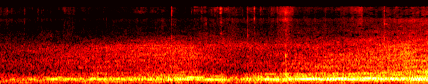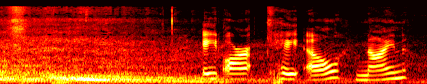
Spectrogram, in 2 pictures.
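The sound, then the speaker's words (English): A white Ford Mustang drives up to a stoplight at a street intersection, its engine and road noise swelling into a steady loud rumble that holds for several seconds, then dropping back as a man starts talking over the fading traffic. “That's a white Mustang that just drove up to this to the stoplight at Plum and Holt.”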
